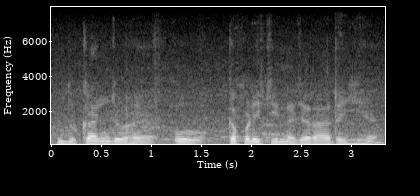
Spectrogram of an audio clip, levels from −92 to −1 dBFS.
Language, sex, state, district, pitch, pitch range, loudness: Hindi, male, Maharashtra, Gondia, 120 Hz, 115-130 Hz, -18 LUFS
